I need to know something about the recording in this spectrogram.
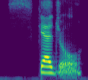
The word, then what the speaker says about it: schedule: this word SK now the D sounds like a j SK jeel Jewel like jewelry schedule and this is the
